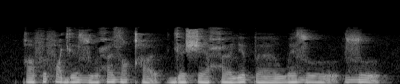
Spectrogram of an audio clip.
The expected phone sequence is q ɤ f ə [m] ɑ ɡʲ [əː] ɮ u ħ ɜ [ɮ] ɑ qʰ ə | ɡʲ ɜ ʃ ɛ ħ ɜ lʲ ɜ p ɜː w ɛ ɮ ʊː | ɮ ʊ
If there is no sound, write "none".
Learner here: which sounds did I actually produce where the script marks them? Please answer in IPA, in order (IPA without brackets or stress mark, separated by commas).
f, əː, z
